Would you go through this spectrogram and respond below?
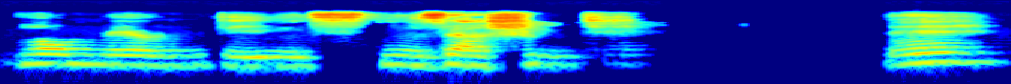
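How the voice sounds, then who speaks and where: A woman's voice: fairly low pitch, fairly even intonation, drawn-out words. A woman from Rio Grande do Norte in Brazil, with a Northeastern Brazilian accent, giving a casual Bible study at home and drifting through asides with many fillers and restarts. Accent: Northeastern Brazilian Portuguese. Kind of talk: informal Bible study talk. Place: home, not a studio, with street traffic outside. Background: soft background music.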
